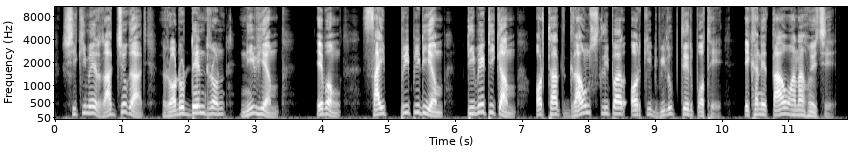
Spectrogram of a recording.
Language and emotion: Bengali, neutral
